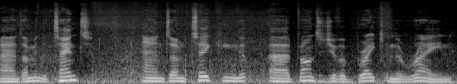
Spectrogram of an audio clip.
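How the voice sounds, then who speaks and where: Noticeable background noise accompanies a man whose pitch variation is ordinary. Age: 60s. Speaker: hiker vlogger. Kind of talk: vlog commentary. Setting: outdoors; in a tent.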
